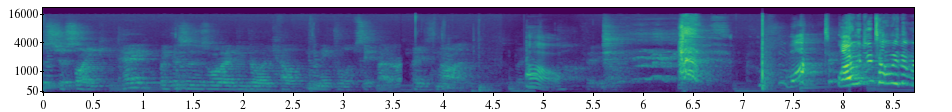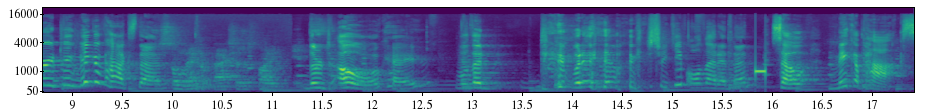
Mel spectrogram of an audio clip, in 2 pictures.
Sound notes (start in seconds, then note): 5.6 laughing; 13.7 laughs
